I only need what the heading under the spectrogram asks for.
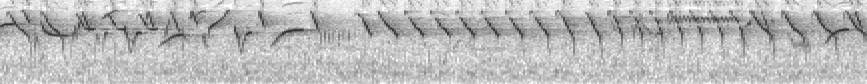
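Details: Canary song from a contest intended to make other canaries sing: jumbled sweeping whistles giving way to a rapid, evenly spaced high trill.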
